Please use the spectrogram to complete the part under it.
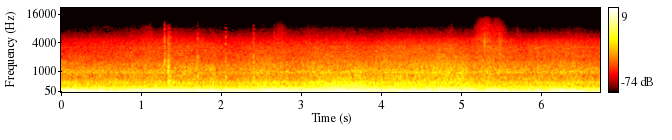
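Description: A 2021 Toyota Yaris hybrid (116 hp) drives smoothly at night, giving a steady, even interior hum of road and engine noise with no voices.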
